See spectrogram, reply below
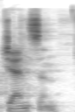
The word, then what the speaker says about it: Janssen: It's actually Mike Janssen. – Mike Janssen. – Yeah, he told us on Discord it's a hard J.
